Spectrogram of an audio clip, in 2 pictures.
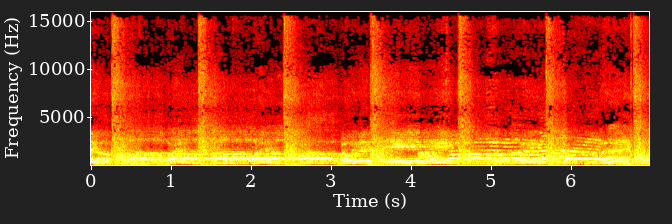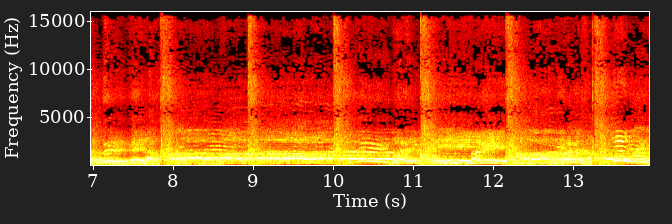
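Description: A crowd of men chants loudly together in a rising and falling tune.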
